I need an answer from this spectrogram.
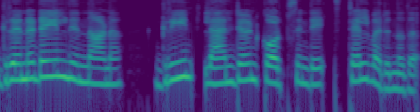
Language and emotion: Malayalam, neutral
